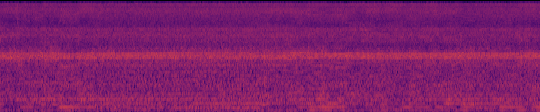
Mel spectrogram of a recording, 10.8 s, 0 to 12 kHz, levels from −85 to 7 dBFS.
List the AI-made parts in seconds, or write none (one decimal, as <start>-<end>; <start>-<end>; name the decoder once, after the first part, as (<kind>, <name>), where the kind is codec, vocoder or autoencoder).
0.0-1.9 (codec, SNAC); 5.2-9.5; 10.0-10.8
